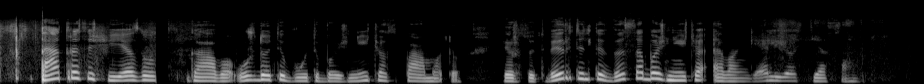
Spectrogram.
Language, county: Lithuanian, Klaipėda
